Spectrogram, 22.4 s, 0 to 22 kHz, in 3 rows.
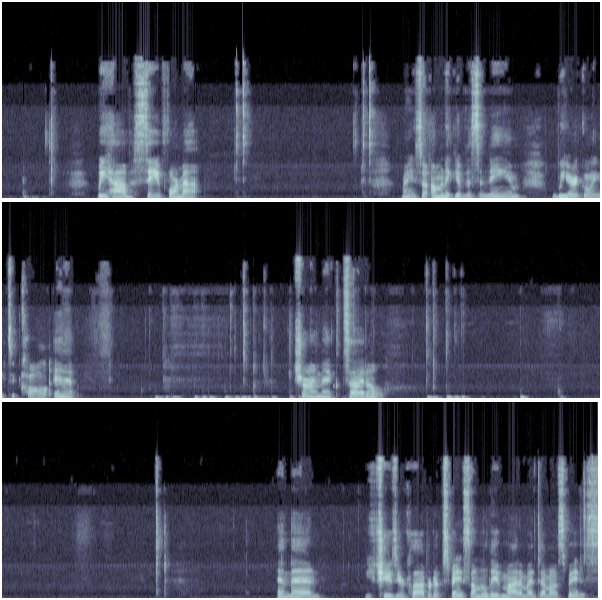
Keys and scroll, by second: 9.3-13.6 typing.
